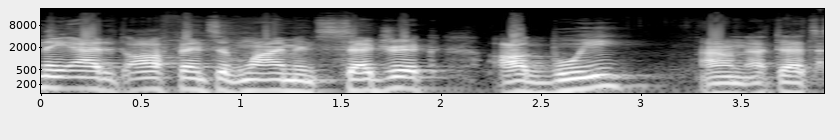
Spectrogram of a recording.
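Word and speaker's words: Ogbuehi: receiver and then they added offensive lineman Cedric OGG Booey that's how you say it they got tight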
